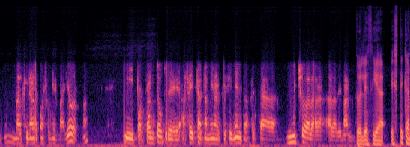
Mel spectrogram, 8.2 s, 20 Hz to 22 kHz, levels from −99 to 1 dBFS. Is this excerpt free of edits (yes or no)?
no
